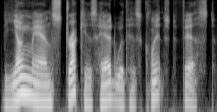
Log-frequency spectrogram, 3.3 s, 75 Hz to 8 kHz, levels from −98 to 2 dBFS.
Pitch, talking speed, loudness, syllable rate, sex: 120 Hz, 185 wpm, -21 LUFS, 3.5 syllables/s, male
